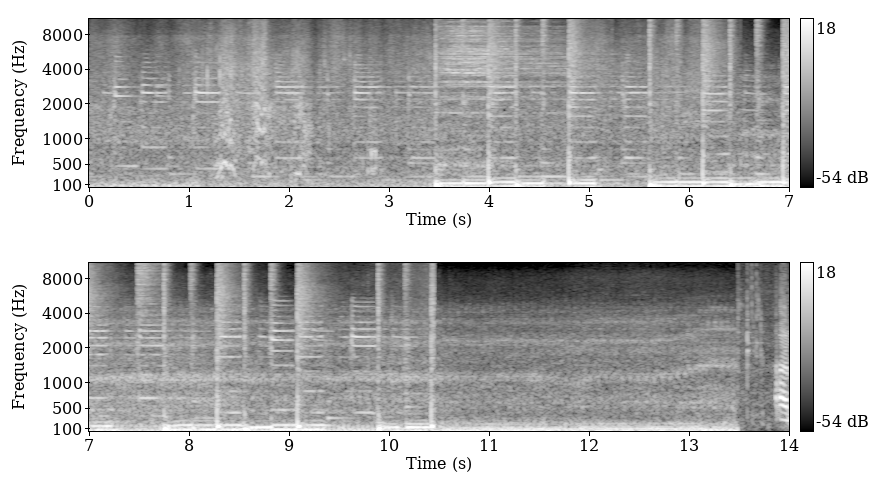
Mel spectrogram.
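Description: Background music with a steady beat and heavy bass. The beat comes in a few seconds in, eases off, then cuts off suddenly near the end.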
